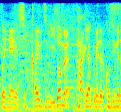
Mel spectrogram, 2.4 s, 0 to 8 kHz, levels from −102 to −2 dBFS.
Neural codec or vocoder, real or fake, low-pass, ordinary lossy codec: none; real; 7.2 kHz; MP3, 64 kbps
